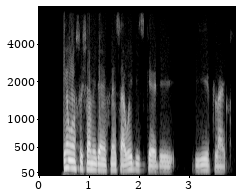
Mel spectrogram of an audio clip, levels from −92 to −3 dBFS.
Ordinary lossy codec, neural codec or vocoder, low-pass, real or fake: none; none; 7.2 kHz; real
